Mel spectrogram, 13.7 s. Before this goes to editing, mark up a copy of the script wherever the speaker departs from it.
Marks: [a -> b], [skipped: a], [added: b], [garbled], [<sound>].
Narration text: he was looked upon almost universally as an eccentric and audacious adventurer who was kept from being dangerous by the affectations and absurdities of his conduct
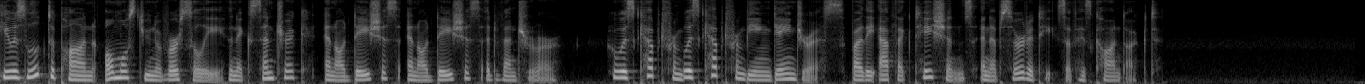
he was looked upon almost universally [skipped: as] an eccentric and audacious [added: and audacious] adventurer who was kept from [added: was kept from] being dangerous by the affectations and absurdities of his conduct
